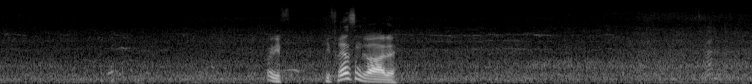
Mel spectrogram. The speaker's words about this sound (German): Wozu sind denn diese Wasserdinger da? Wofür sind die Wasserdinger da? Die Wassersprudler sind dafür da, dass sie mir den Braben in Bewegung halten, damit ich nicht allzu viel Eis kloppen muss.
